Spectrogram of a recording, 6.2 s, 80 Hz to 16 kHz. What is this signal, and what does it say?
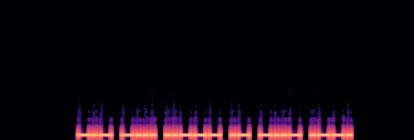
Morse code, heard as a keyed tone, about 22 wpm, 700 Hz. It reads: KB2AXP
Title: USA Call Signs Repeated 2x 22wpm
